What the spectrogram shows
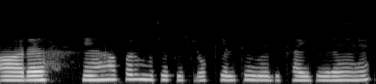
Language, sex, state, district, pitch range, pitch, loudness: Hindi, female, Chhattisgarh, Sukma, 190-205 Hz, 195 Hz, -18 LUFS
